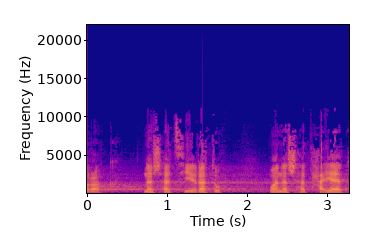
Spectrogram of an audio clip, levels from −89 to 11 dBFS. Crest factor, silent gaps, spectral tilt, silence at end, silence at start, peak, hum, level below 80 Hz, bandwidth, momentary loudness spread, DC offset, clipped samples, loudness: 20 dB; none; -3.5 dB/octave; 0 s; 0 s; 0 dBFS; none; -58 dBFS; 11.5 kHz; 17 LU; under 0.1%; under 0.1%; -20 LUFS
